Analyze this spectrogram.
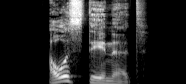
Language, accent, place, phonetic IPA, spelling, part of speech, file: German, Germany, Berlin, [ˈaʊ̯sˌdeːnət], ausdehnet, verb, De-ausdehnet.ogg
- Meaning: second-person plural dependent subjunctive I of ausdehnen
